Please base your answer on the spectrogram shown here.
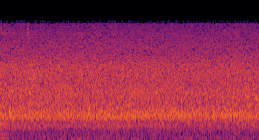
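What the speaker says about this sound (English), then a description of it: "This crowd bringing the energy and noise early." Dense, continuous roar of a large stadium crowd at an Arizona State at Texas A&M college football game, steady and loud with no distinct voices standing out.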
